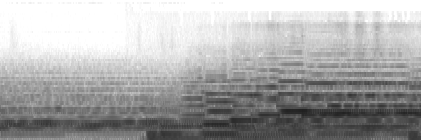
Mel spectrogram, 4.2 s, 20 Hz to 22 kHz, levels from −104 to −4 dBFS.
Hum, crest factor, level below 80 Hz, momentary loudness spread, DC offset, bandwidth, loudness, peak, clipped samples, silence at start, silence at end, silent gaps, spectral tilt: none; 14 dB; -44 dBFS; 13 LU; under 0.1%; 7 kHz; -25 LUFS; -10 dBFS; under 0.1%; 0 s; 0 s; none; -8.5 dB/octave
